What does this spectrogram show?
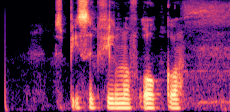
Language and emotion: Russian, neutral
